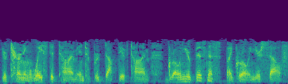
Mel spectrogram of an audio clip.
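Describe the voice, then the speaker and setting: Very deep gravelly man, tinny ad. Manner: persuasive, conversational pitch. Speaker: ad announcer. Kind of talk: scripted radio commercial. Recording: tinny phone-like audio.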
